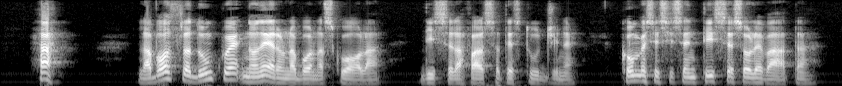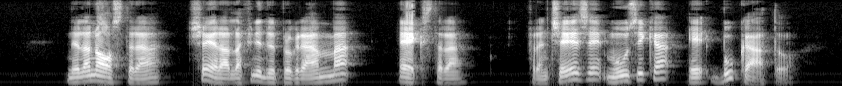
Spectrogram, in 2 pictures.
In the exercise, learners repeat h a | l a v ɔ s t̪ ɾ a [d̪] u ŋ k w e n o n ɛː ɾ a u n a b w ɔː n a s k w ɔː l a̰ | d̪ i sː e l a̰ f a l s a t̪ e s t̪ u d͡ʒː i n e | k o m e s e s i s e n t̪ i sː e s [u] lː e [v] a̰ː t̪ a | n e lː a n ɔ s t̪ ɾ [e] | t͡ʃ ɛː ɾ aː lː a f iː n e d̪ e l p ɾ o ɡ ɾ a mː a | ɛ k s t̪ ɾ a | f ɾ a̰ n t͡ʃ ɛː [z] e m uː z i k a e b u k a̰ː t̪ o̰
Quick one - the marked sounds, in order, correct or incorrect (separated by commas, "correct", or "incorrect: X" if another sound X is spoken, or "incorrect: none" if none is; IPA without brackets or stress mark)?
correct, incorrect: o, correct, incorrect: a, correct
